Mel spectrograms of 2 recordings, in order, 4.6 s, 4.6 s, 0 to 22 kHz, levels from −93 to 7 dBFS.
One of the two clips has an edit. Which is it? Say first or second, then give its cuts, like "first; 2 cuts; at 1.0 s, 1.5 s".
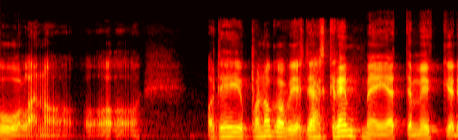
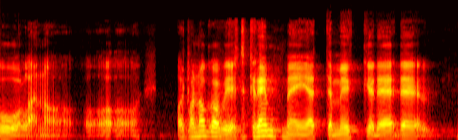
second; 3 cuts; at 1.5 s, 1.9 s, 2.4 s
